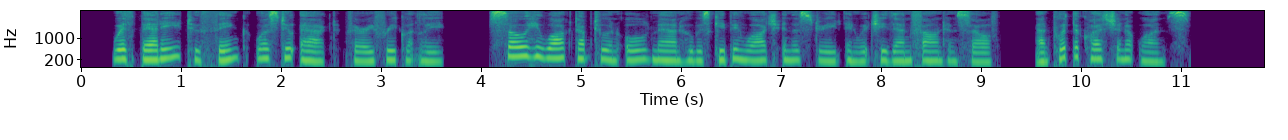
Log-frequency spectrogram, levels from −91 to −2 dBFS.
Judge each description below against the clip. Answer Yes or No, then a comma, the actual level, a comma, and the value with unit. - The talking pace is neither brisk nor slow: Yes, average, 180 wpm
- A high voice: Yes, high, 195 Hz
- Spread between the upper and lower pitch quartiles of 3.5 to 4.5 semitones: No, average, 2.7 semitones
